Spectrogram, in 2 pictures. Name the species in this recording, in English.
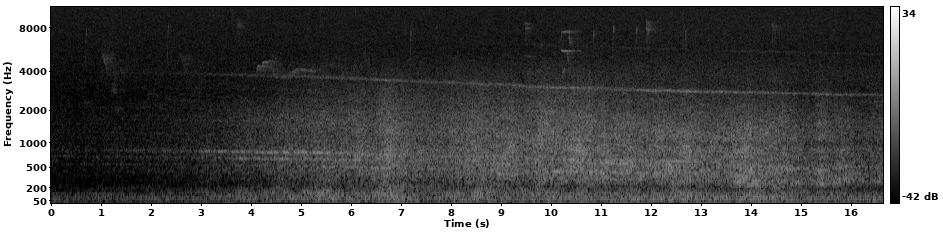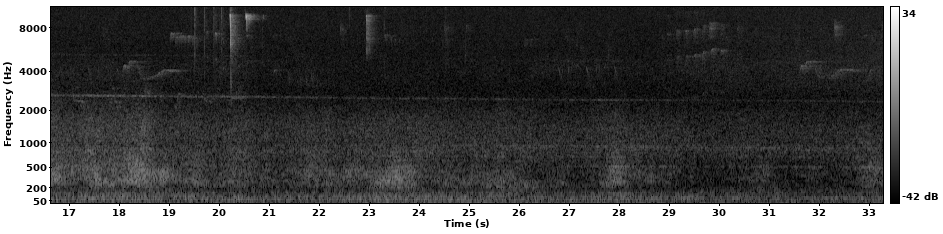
Eastern Wood-Pewee, American Robin, Ovenbird, Hairy Woodpecker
